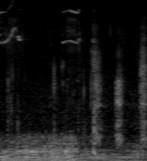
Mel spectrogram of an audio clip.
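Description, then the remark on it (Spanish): A dog whimpers and cries outside with thin, high-pitched whines, mixed with quick breathy pants over a low steady rumble. Nobody speaks. “A su perro Braigo nuevamente llorando afuera”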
